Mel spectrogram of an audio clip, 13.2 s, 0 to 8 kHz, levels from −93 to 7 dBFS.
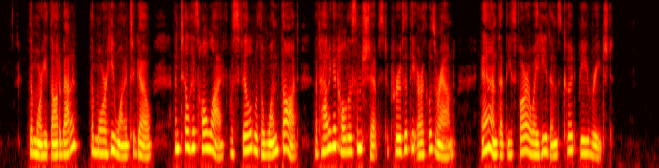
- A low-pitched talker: No, medium, 185 Hz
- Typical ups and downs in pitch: No, wide, 5.7 semitones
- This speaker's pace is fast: Yes, fast, 210 wpm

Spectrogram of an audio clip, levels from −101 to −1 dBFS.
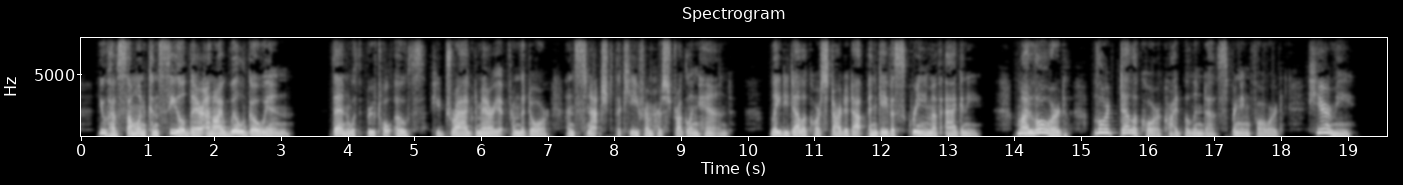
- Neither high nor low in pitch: Yes, medium, 180 Hz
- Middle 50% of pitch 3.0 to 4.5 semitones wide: Yes, average, 3.6 semitones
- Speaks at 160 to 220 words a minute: No, average, 150 wpm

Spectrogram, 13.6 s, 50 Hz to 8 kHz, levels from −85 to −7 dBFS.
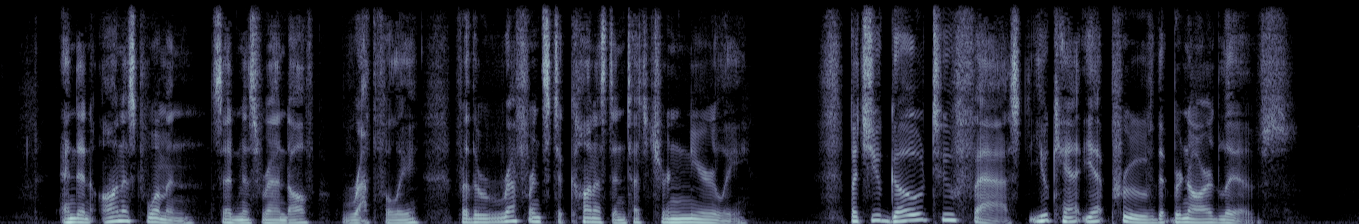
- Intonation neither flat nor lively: No, wide, 6.6 semitones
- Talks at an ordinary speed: No, slow, 125 wpm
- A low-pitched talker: Yes, low, 120 Hz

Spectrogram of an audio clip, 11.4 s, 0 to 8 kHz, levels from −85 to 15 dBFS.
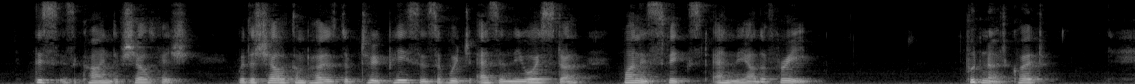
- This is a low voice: No, medium, 160 Hz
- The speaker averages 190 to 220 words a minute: No, average, 145 wpm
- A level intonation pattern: Yes, narrow, 2.2 semitones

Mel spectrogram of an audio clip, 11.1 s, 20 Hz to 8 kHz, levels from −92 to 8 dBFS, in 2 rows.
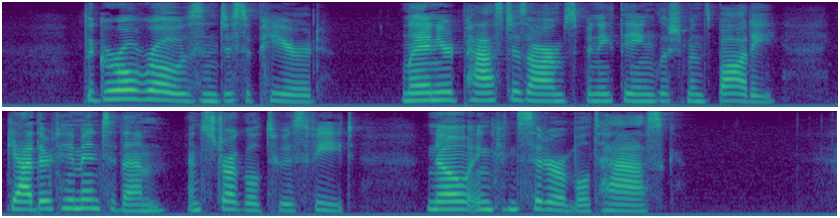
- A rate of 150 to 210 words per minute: No, slow, 135 wpm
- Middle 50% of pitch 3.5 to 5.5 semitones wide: No, narrow, 2.5 semitones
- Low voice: No, high, 205 Hz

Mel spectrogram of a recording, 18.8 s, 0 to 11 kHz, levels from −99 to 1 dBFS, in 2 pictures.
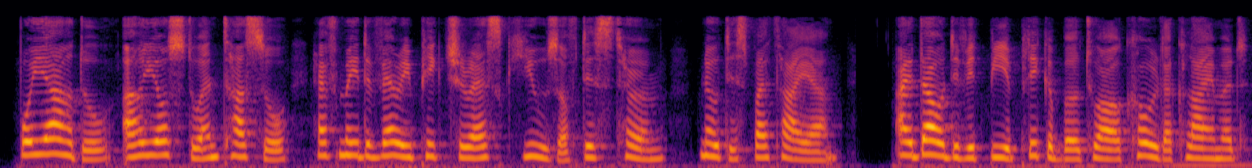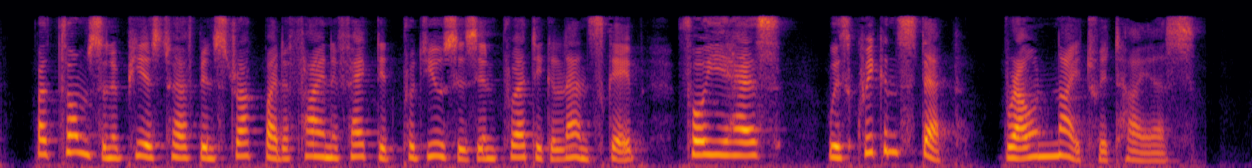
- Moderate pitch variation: Yes, average, 4.1 semitones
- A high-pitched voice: Yes, high, 220 Hz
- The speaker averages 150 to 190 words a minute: Yes, average, 165 wpm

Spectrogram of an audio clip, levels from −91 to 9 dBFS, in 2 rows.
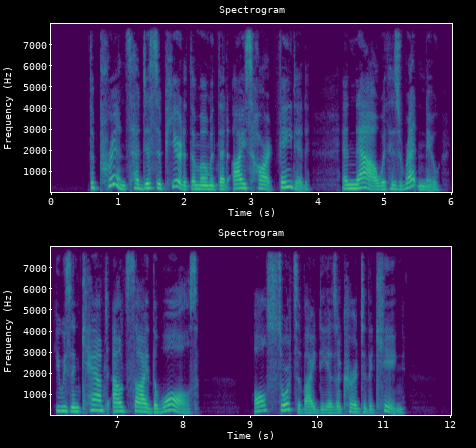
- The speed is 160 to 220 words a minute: No, average, 150 wpm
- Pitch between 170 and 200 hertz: Yes, high, 190 Hz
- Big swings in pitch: No, average, 5.0 semitones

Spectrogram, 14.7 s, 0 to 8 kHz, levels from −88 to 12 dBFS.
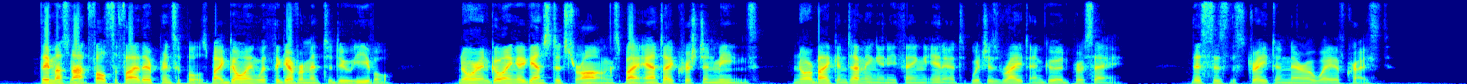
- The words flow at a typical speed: Yes, average, 190 wpm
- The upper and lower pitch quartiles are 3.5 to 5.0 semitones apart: Yes, average, 3.9 semitones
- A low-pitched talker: Yes, low, 105 Hz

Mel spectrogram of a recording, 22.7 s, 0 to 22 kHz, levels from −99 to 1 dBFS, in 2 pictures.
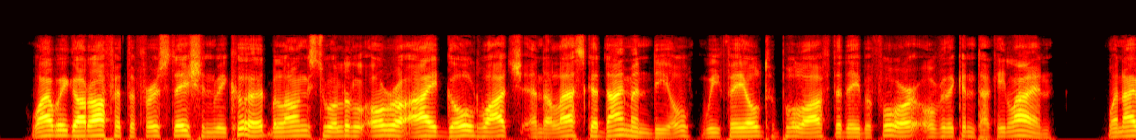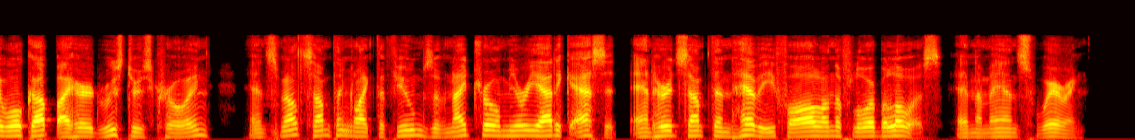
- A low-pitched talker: Yes, low, 130 Hz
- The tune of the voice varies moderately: Yes, average, 3.0 semitones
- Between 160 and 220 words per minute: Yes, average, 170 wpm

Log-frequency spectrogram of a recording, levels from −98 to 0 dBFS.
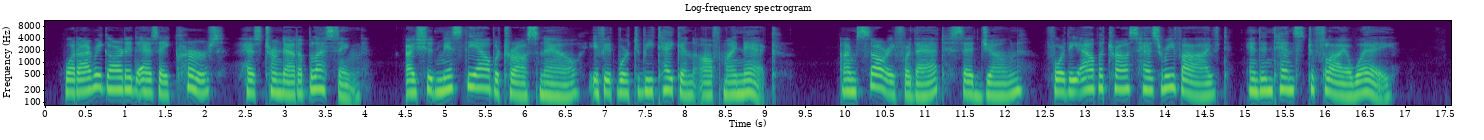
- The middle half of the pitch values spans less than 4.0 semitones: No, average, 4.3 semitones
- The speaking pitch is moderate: Yes, medium, 175 Hz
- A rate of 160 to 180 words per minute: No, average, 145 wpm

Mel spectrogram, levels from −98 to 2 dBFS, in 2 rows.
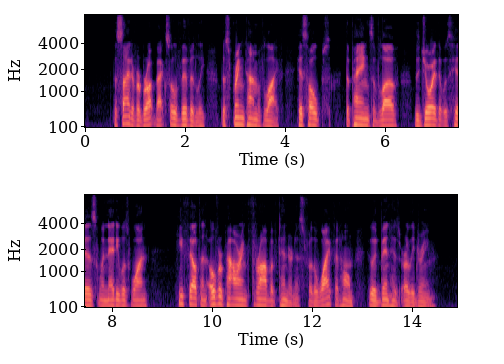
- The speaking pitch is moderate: No, low, 115 Hz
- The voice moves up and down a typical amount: Yes, average, 3.5 semitones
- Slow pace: No, average, 180 wpm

